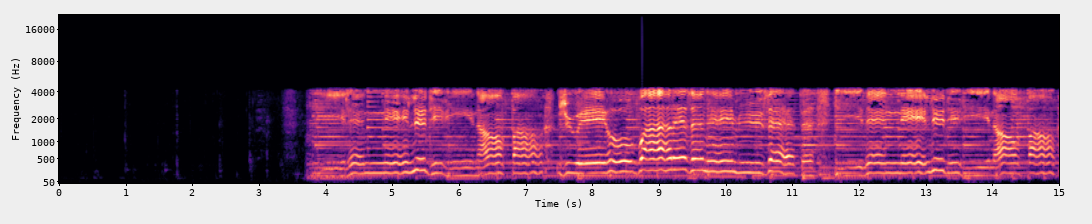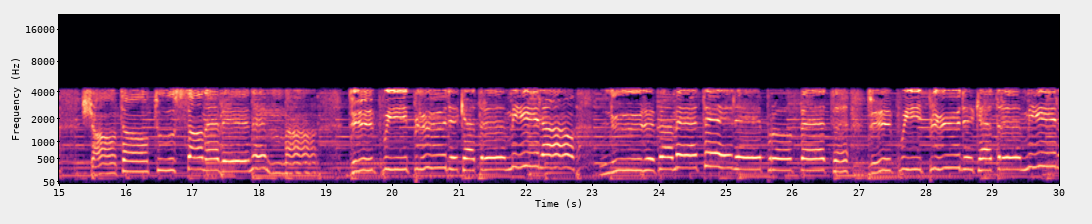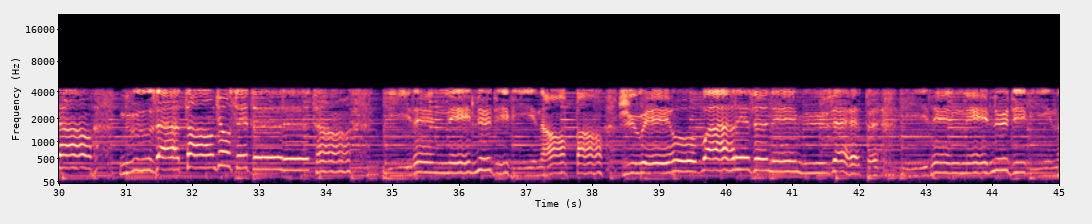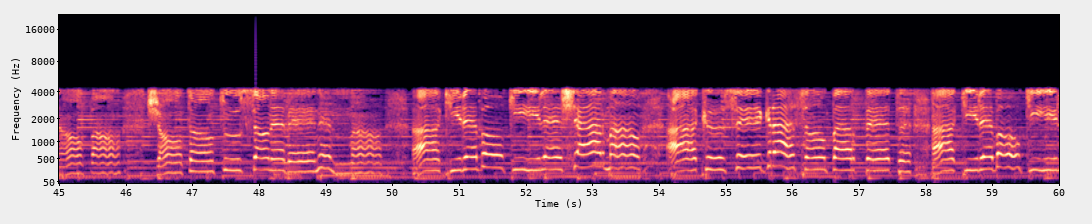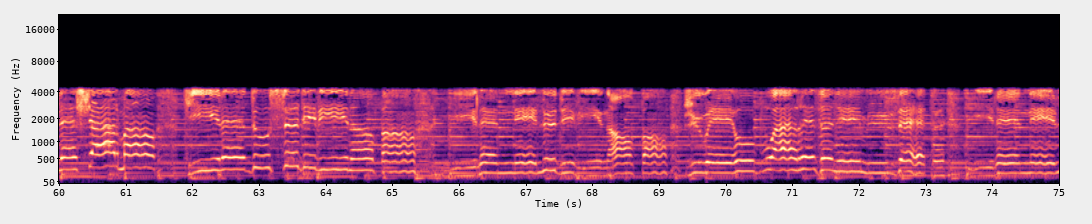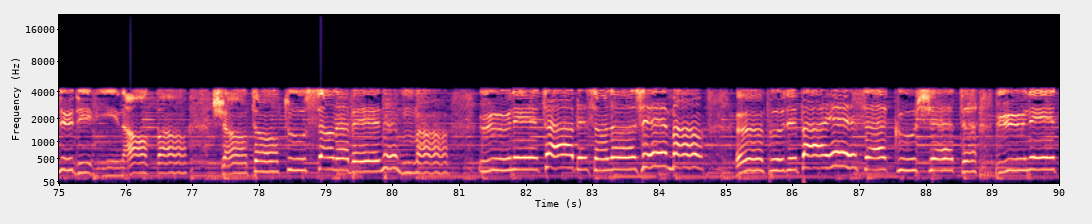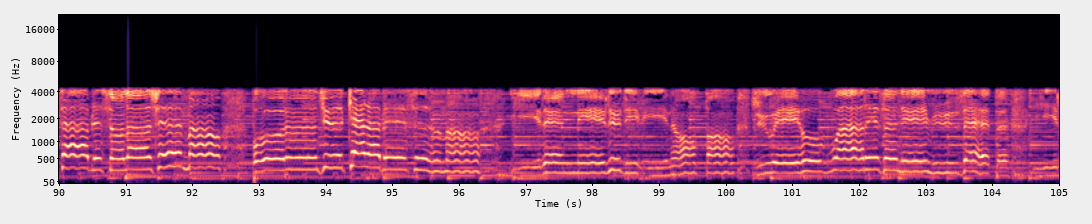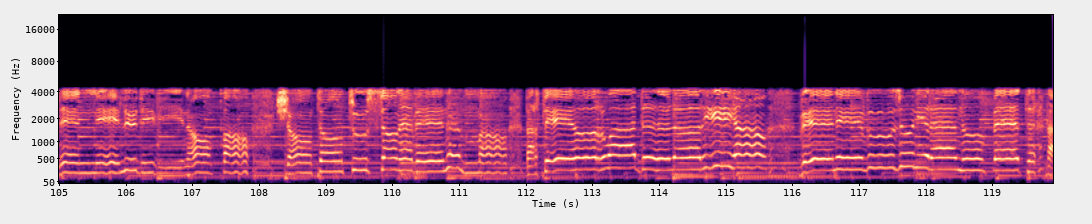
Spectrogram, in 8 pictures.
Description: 描述：这是一首传统的法国圣诞歌曲，G调 G调，法国传统圣诞赞美诗。
Tag: 节日 圣诞 传统 法国 法语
